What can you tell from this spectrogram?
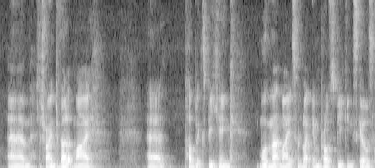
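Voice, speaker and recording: Audible room echo surrounds a man with a fairly low pitch who speaks at a moderate pace, somewhat breathy, in a monotone, flat intonation. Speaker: vlogger doing fitness challenge. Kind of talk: casual self-recorded vlog monologue. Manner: hesitant, with fillers; slight stammer on words.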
